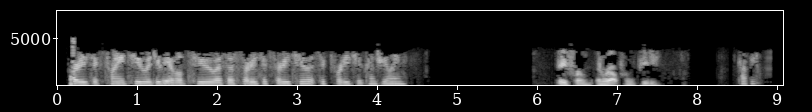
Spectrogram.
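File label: Police 1 Dispatch, Scanner audio recording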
